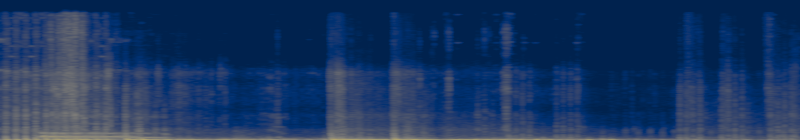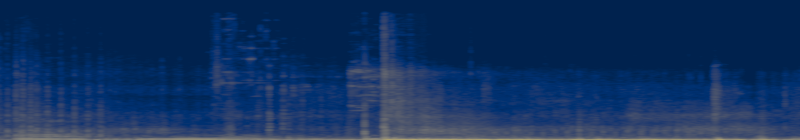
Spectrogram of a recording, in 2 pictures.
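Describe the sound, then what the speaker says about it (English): Mortar shells explode in Call of Duty Vanguard, loud heavy booms and rumbling blasts in repeated bursts mixed with gunfire and chaotic battle noise, with voices talking over it. "They're sending mortar shells."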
